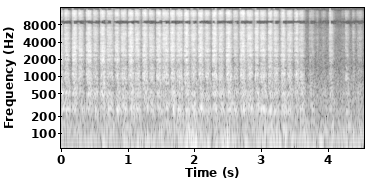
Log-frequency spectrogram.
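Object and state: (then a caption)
Marker coloring on a paper page. A red Sharpie felt-tip marker rubs back and forth over a thin white coloring-book page lying flat, coloring stripes. It makes a quiet, bright, scratchy rubbing in a steady rhythm of quick strokes, which grows softer and thinner in the last second.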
